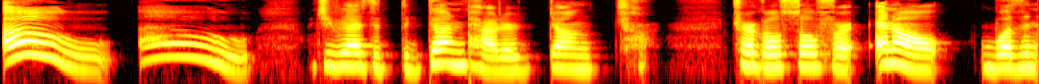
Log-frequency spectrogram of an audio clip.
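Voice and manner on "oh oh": Oh! jumping up high in surprise; a startled, dawning cry that falls away; sudden realization. A narrator's reading. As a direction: gasp of sudden understanding. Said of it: "she had an, an".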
